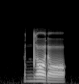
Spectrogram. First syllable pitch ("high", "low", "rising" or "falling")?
falling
